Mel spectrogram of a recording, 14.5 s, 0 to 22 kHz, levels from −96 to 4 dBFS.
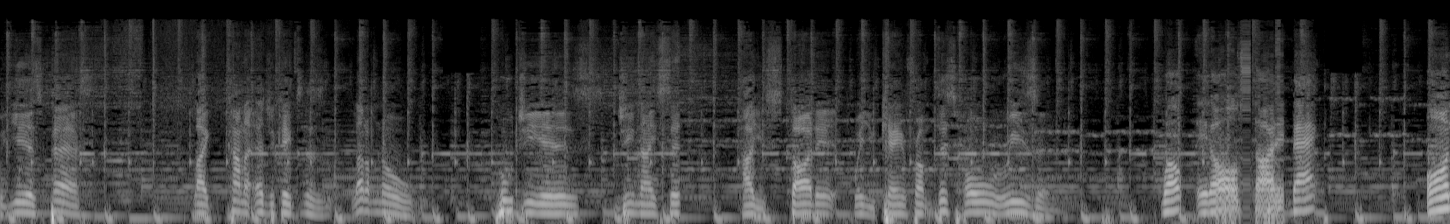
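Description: Short bursts of damaged data in a compressed stream occur at 2.93 to 2.98 s, 4.42 to 4.52 s, 6.74 to 6.80 s, 8.50 to 8.55 s and 13.24 to 13.31 s. Each lasts 46 to 110 ms. Corrupted bytes make the decoder misread frames and lose sync until it locks onto the next valid header. The result is a brief chirp or squawk.

From 12.16 to 12.84 s the sound becomes a rigid, metallic 100 Hz buzz, the robotic sound from repeated short buffers. It still loosely tracks the underlying audio. The likely cause is new audio arriving too slowly, so playback keeps reissuing the last stretch, which fits a 10 ms fragment repeated at that rate. Roughly half of this span is filled with repeats, and the real material they replace is skipped.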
